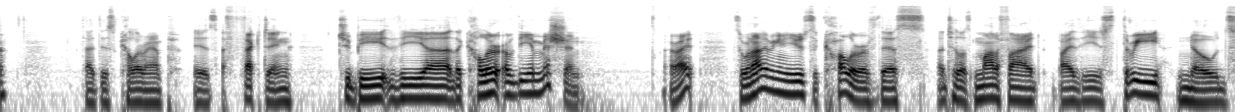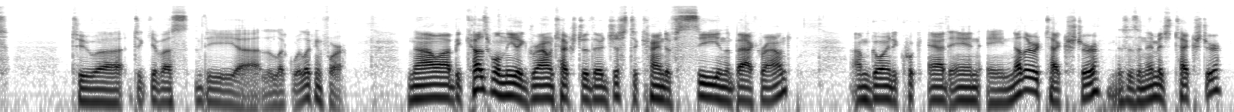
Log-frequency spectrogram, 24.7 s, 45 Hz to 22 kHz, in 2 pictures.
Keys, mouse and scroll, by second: 2.4 middle click, 2.8-4.2 middle drag, 4.2-7.5 drag, 7.1 middle click, 8.3-10.1 drag, 10.4-15.7 drag, 12.1-13.9 middle drag, 15.5-17.3 middle drag, 16.6-18.4 drag, 21.5 shift+a, 24.1 click.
